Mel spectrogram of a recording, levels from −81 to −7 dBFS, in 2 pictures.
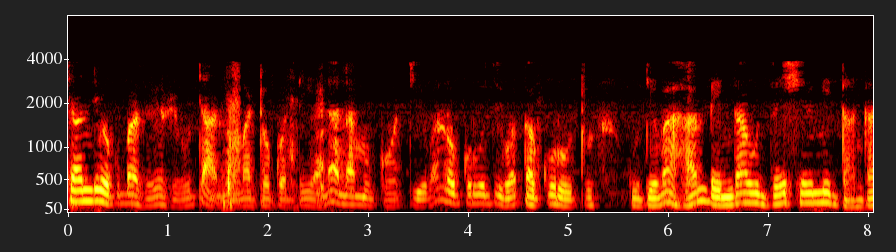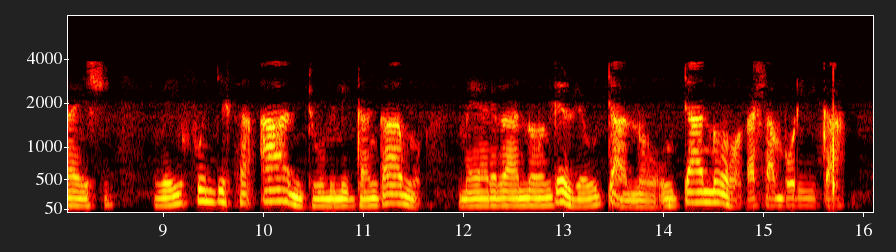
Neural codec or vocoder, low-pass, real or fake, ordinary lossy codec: none; 7.2 kHz; real; AAC, 16 kbps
